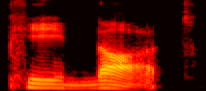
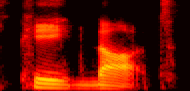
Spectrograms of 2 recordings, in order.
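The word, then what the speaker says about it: P₀: For column capacity, ACI 318 section 22.422 specifies that P naught, that's how we pronounce that little 0 right there. So we call this P naught.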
